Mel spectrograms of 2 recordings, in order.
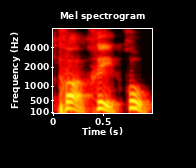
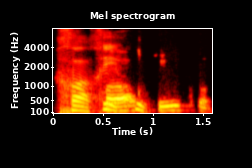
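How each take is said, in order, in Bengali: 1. সিলেবলগুলো দ্রুত বলা হয়, একসাথে জোড়া লাগানো। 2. সিলেবলগুলো ধীরে ধীরে বলা হয়, মাঝে ফাঁক রেখে। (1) "তাড়াতাড়ি হবে" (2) "একটু সময় নিয়ে ... মাঝখানে একটু গ্যাপ দিতে পারেন"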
